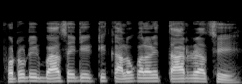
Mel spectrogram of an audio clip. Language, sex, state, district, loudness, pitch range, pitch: Bengali, male, West Bengal, Alipurduar, -17 LUFS, 135-155 Hz, 145 Hz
